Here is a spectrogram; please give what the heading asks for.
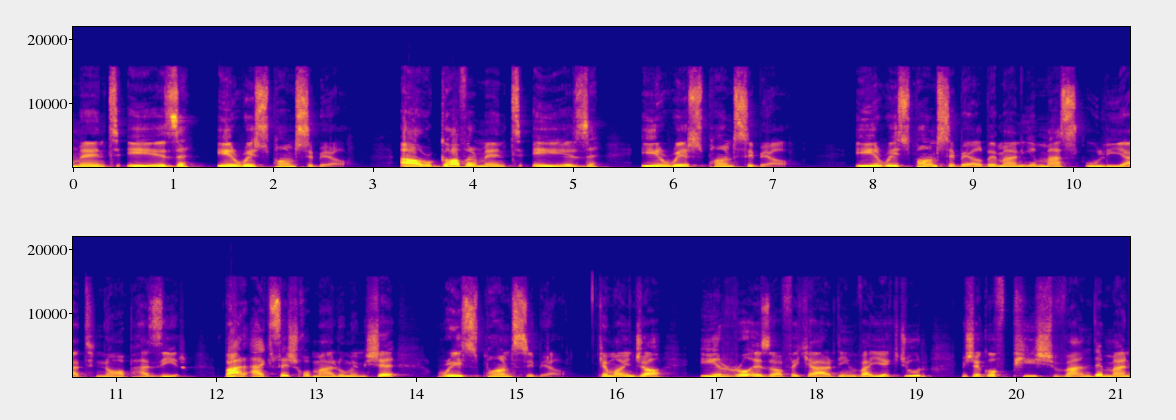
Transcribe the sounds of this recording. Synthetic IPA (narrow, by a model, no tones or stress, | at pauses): ment̪ʰiz | irespʰɑnsibḛl | ʔæwɾɡɒveɾment̪ʰiz | iɹespʰɑnsibḛl | irespʰɑnsebelbe̞mæːnijemæsuːlijæt̪ʰnɒːpʰæzḭːɾ | bæɾʔæcse̞ʃχobmæʔluːmemiʃe̞ | respʰɒnsibḛlcʰe̞mɒːiːnd͡ʒɒː | iːɾːoe̞zɒːfe̞cʰæɾd̪iːmvæje̞cʰd͡ʒuːɾ | miːʃe̞ɡo̞ft̪̚pʰiːʃvænd̪e̞mæn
